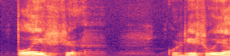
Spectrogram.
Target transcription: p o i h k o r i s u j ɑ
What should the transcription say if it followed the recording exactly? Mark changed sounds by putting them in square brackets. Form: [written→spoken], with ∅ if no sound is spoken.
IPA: p o i [h→s] k [o→u] r i s u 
